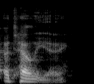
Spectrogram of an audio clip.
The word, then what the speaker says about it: atelier: Is that's how I assume you pronounce it? Because that, that's a that French is in word. fact how you how you pronounce atelier.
